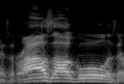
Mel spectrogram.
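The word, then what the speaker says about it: Ra's al Ghul: ghoul though people are always arguing how you pronounce his name is it razal ghoul is it Ral ghoul well I'm going to put that argument to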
